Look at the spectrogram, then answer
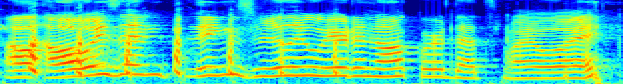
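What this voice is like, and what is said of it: Odd put-on weird voice. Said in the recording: “that weird voice. ... I'm still speaking like this”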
